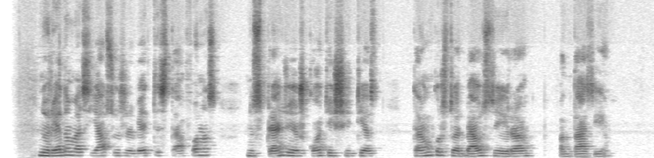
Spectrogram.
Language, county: Lithuanian, Vilnius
